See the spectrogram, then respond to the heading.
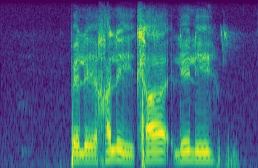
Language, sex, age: Tswana, male, 23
